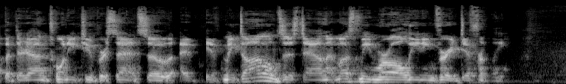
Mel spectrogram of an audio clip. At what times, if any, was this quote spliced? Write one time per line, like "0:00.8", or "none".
none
